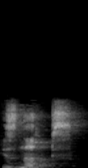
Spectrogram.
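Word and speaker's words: snRNP: rival núcleo proteínas nucleares elas são normalmente chamadas de snaps Ok então a pronúncia seria Snap esses números representam essas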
